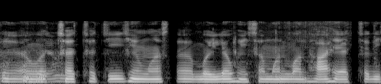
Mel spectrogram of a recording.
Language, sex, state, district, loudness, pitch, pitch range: Chhattisgarhi, male, Chhattisgarh, Sarguja, -18 LUFS, 125 Hz, 120-130 Hz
